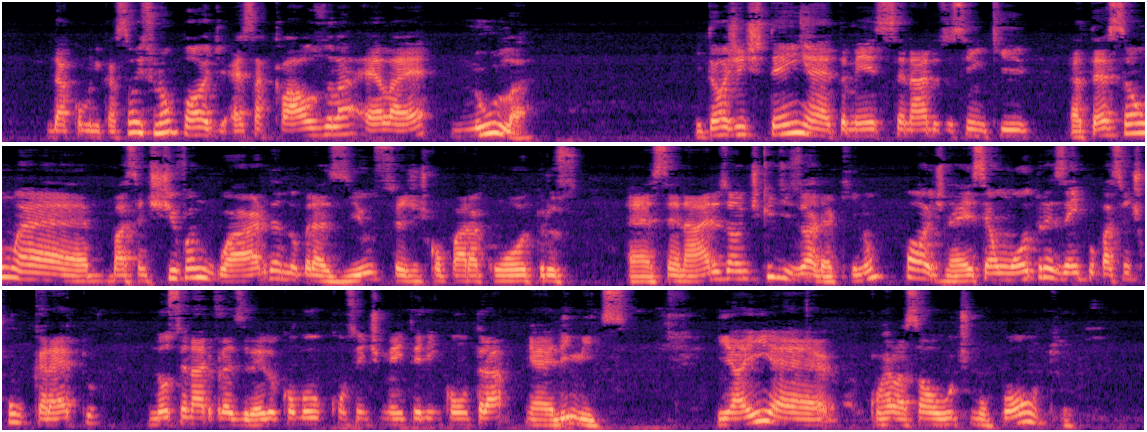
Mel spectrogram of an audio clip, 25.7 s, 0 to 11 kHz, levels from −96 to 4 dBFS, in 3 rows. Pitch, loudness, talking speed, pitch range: 145 Hz, -17 LUFS, 160 wpm, 130-170 Hz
